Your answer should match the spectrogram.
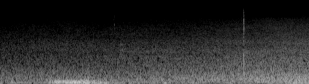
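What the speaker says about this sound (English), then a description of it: "If this wind don't die down" Strong wind gusting past a microphone outdoors beside a Jeep Wrangler, a steady low rumbling buffet with a louder gust early on and no voices.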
